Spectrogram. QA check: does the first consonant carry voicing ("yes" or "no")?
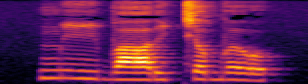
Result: yes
